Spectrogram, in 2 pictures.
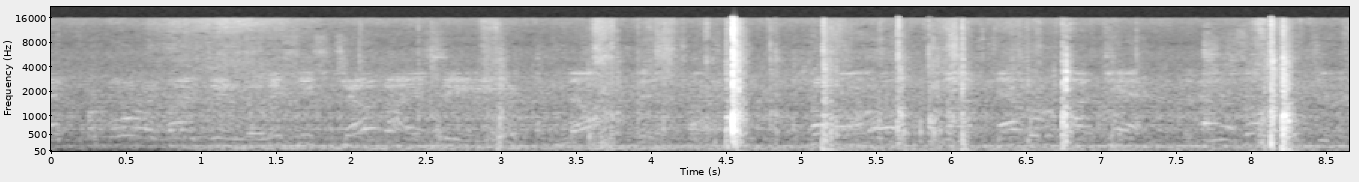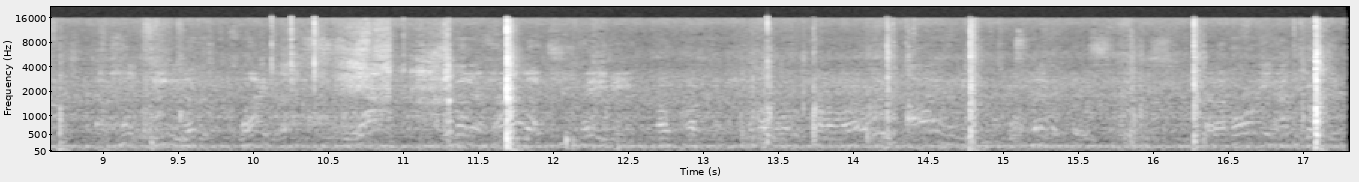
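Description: A plastic disc case taps and rattles as it is handled and set down.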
